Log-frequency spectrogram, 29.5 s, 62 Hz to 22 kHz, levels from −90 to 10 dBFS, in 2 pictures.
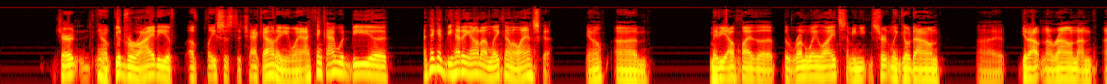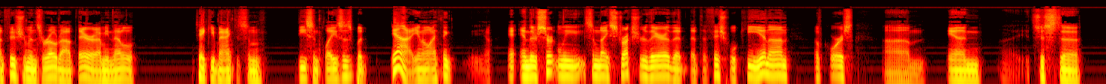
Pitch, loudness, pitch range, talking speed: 90 Hz, -21 LUFS, 80-110 Hz, 195 wpm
